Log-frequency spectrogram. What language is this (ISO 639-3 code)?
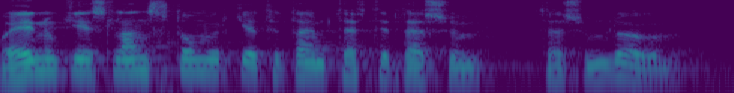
isl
